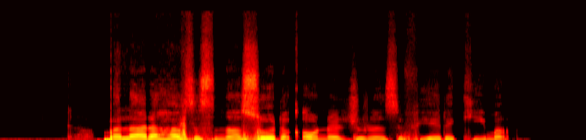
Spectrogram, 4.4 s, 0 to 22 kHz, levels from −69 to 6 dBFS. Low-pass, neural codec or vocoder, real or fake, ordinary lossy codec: none; autoencoder, 48 kHz, 128 numbers a frame, DAC-VAE, trained on Japanese speech; fake; none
